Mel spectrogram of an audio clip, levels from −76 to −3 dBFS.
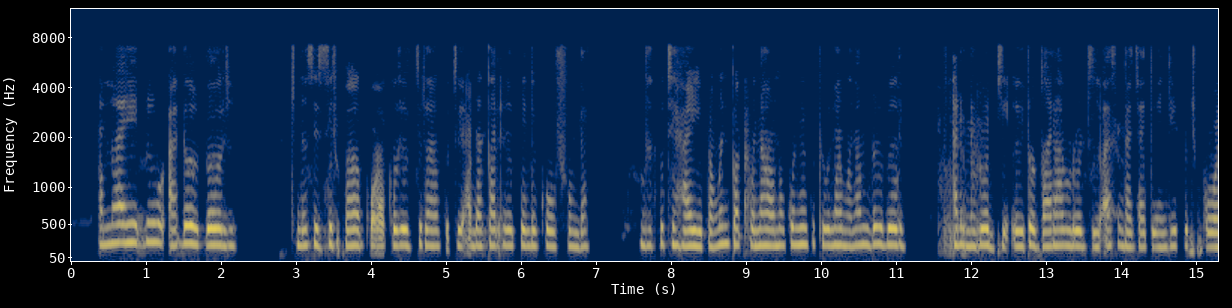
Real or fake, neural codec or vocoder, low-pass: fake; codec, 16 kHz, 1 kbps, FreqCodec, larger model; 7.2 kHz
